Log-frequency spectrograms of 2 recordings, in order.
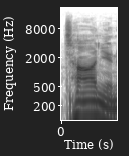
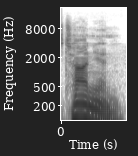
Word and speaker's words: Tonyan: somebody says to me it's not tonyan it's tonyan so i want to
